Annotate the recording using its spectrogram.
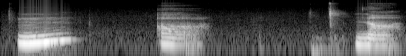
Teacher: that ah sound, which is a little bit deeper than a short O sound at the end of that word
